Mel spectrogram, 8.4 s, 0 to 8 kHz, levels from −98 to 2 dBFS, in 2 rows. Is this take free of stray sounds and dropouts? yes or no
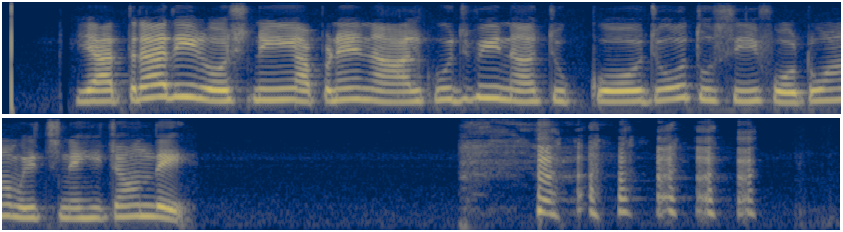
no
